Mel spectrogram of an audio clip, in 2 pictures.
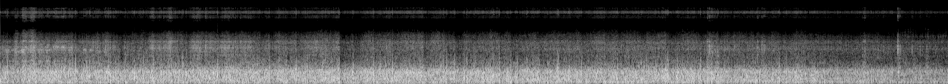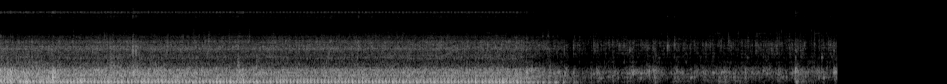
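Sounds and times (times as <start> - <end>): car engine idling: 0.0 - 15.1
road and wind rush: 0.0 - 15.2.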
